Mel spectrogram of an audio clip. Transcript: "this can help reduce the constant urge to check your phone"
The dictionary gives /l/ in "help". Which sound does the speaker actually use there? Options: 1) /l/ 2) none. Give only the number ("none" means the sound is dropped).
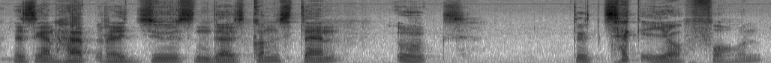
2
